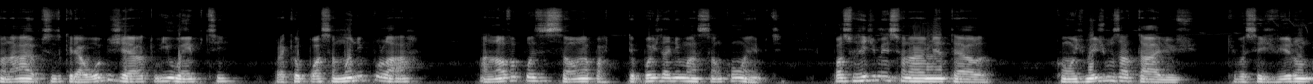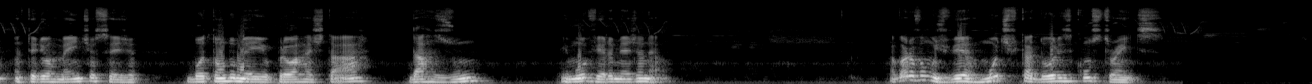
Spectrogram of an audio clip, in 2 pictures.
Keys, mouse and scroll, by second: 7.6-9.4 drag, 14.0 middle click, 18.9-20.7 drag.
